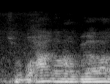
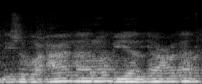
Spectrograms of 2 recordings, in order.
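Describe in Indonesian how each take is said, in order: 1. Frasa itu diucapkan cepat dan terburu-buru. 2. Frasa itu diucapkan pelan dan tenang. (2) "jangan jangan buru-buru"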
